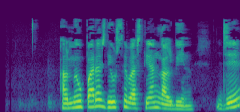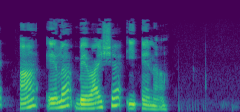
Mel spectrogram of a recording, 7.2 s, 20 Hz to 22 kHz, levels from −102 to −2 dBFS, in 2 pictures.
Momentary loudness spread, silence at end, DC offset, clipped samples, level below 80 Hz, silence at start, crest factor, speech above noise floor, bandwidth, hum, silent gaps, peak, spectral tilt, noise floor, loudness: 12 LU; 1.1 s; under 0.1%; under 0.1%; -72 dBFS; 0.9 s; 20 dB; 48 dB; 11.5 kHz; none; none; -2 dBFS; -5 dB/octave; -68 dBFS; -20 LUFS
